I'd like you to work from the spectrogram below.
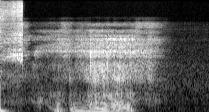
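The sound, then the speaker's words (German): A person lets out a low, rough growl of displeasure lasting about a second, fairly loud, after a brief breathy burst, then it trails off into quiet. “Ich hoffe, man hat das Knurren von mir gehört.”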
